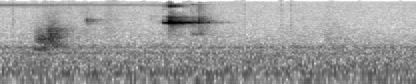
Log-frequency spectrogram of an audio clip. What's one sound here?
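Small metal parts clink as a hand picks them up.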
